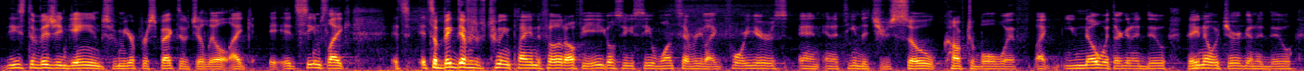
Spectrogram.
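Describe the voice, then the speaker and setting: Lower-pitched male sports show host. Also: quick pace, a little mellow. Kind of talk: conversational hosting, asking questions.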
